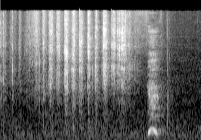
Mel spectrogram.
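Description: White paper wrapping rustling and crinkling in a quick run of rustles as it is unrolled from around a plant cutting, then stopping; a sharp gasp follows near the end.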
